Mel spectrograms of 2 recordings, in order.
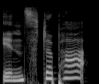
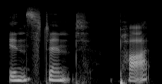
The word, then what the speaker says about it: Instant Pot: He said that I say it like Instapot when it's actually Instant Pot. So listeners, just be aware that that's what it actually is.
